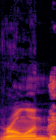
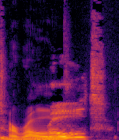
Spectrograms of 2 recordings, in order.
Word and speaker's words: Roald: Is it Roland? – I think it's Roald. It's like Ronald without the N, so I always go Roald.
